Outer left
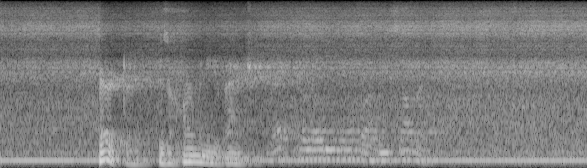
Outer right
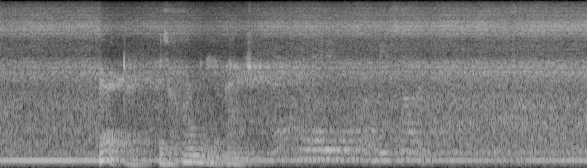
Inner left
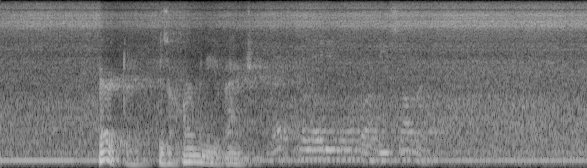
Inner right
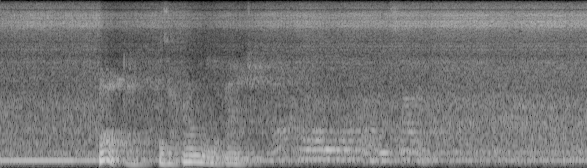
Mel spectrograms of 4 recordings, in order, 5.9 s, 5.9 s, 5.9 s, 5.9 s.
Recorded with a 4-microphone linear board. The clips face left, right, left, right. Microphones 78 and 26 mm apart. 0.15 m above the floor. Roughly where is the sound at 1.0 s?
Left.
